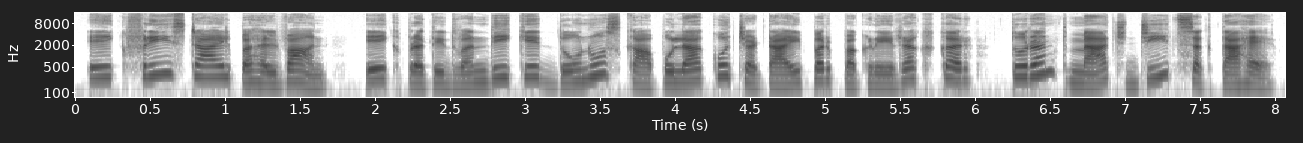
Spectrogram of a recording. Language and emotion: Hindi, neutral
